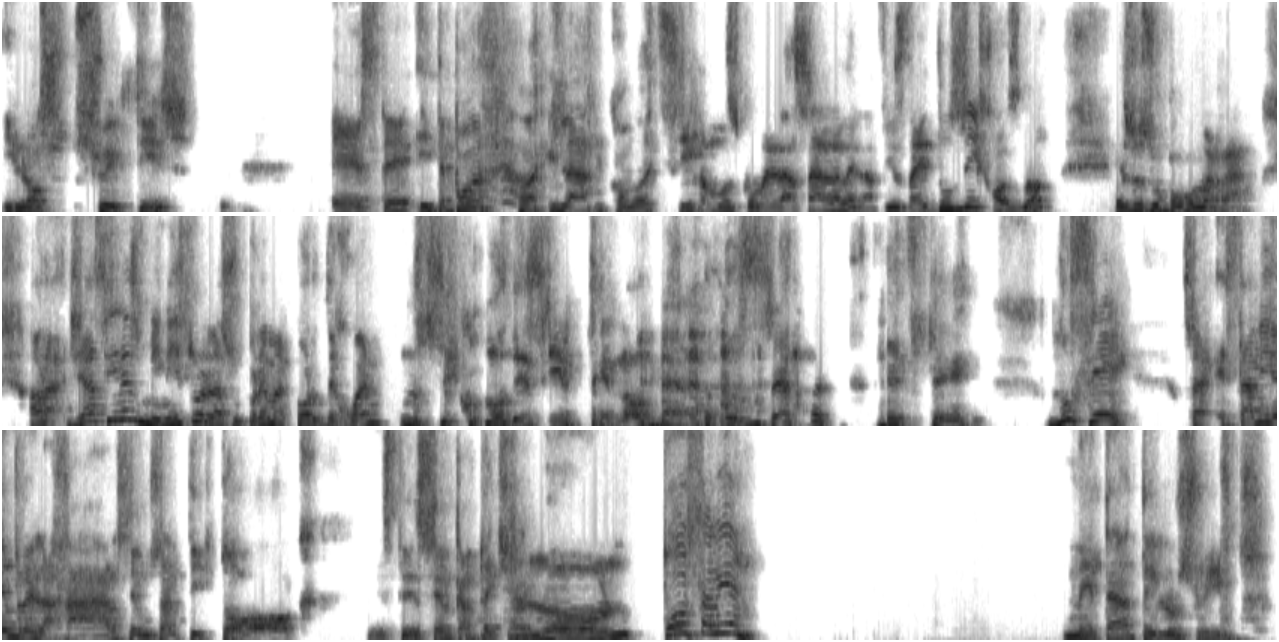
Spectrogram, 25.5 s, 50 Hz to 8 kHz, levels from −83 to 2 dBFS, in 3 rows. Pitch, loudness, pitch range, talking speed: 180 Hz, -15 LUFS, 155-235 Hz, 150 wpm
